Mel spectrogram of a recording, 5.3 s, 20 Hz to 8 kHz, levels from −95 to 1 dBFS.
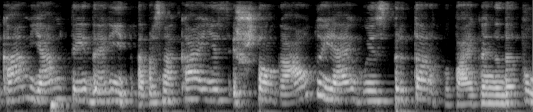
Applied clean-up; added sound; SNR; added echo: none; none; none; reverberation time 0.3 s.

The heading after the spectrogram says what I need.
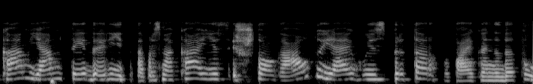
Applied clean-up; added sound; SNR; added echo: none; none; none; none.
